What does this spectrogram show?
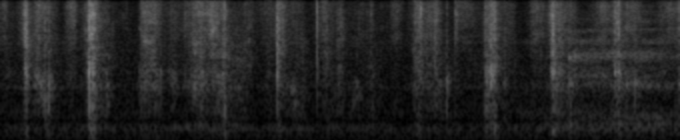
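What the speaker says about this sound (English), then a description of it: "I shuffle, cut, start drawing cards off the top." A deck of hockey team cards being shuffled, quick riffling bursts and soft flicks in an irregular rhythm, close and fairly quiet, with no talking.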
